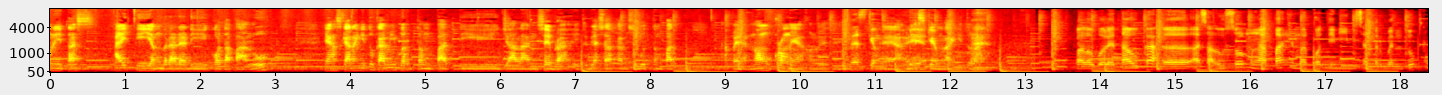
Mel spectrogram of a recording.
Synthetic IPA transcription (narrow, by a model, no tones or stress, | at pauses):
unit̪as | ʔajt̪ijaŋbəɾadadikot̪apalu | jaŋsə̥kaɾaŋit̪ukamibərt̪əmpat̪̚did͡ʒalansebəɾaḭt̪ubiasakamisəbʊt̪ːəmpat̪̚apajanɔŋkɾɔŋjakalobasɛɛskɛjabɛskɛmla̰hɡit̪ula | kalabolɛht̪aukaʔəa̰salusoməŋapaɦɛmarkot̪inibisat̪ərbənt̪ʊk̚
